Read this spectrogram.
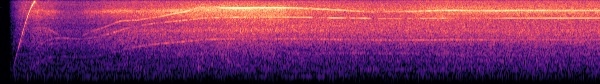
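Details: Dentist drill on-and-off sounds recorded for ASMR: a high-pitched whine rises quickly as the dental drill spins up, then holds a steady shrill tone.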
